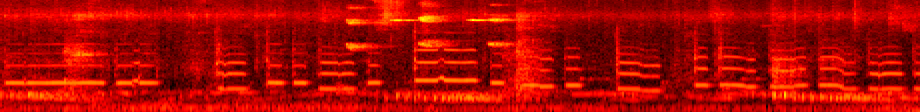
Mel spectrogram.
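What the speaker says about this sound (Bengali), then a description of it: "কবুতরগুলো খাবার খাচ্ছে এখানে।" Giribaz pigeons feed outdoors, with low soft coos running underneath while many sharp bird chirps and tweets repeat on top, close by and continuous.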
